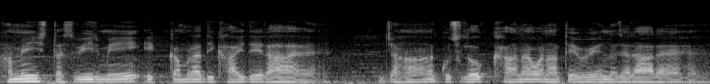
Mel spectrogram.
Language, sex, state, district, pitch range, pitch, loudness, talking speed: Hindi, male, Bihar, Patna, 105-120 Hz, 110 Hz, -19 LUFS, 170 wpm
